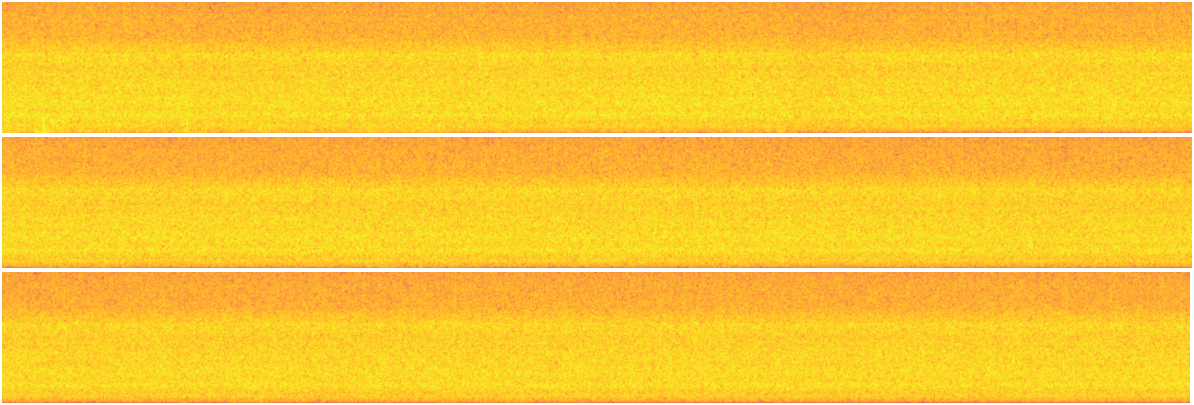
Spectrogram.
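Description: Heavy rain falling steadily in an even hiss. Gusts of wind buffet the microphone during the first few seconds, then die away, leaving only the rain.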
